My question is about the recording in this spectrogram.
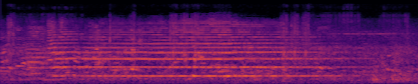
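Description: Bugle call at a police guard-of-honour salute, one long note held for about five seconds.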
